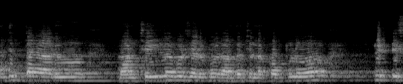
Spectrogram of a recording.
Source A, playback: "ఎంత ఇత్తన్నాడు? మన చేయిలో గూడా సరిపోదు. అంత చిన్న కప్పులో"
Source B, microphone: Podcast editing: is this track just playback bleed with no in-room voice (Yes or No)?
Yes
